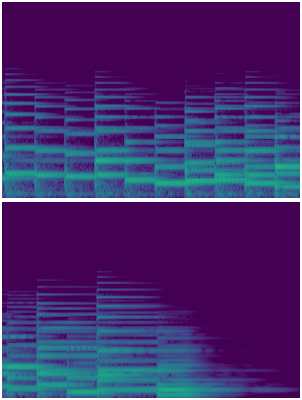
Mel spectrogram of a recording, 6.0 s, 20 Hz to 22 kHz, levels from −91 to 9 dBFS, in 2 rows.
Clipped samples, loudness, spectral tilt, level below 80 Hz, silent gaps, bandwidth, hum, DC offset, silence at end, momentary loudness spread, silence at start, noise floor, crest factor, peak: under 0.1%; -33 LUFS; -10.5 dB/octave; -66 dBFS; none; 5.4 kHz; none; under 0.1%; 0.7 s; 6 LU; 0 s; -71 dBFS; 16 dB; -18 dBFS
